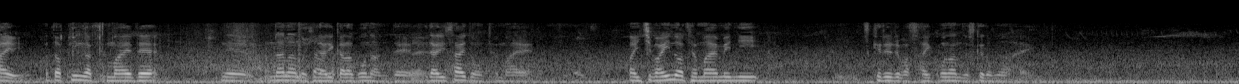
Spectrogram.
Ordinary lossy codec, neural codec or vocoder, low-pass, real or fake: none; none; 7.2 kHz; real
